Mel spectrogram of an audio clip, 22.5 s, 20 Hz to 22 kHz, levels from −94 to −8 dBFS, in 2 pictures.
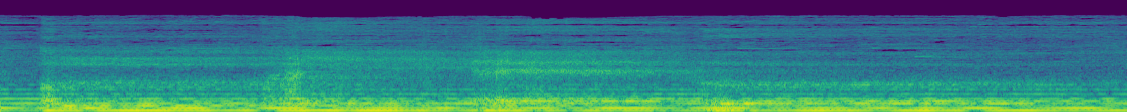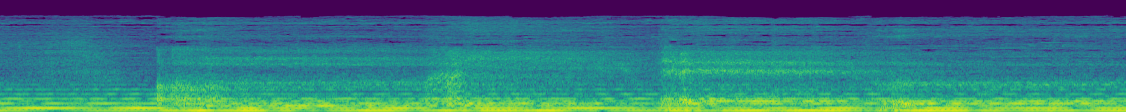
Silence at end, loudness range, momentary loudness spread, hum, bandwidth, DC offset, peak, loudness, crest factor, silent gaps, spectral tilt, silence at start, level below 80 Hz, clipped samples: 0 s; 2 LU; 4 LU; none; 12 kHz; under 0.1%; -2 dBFS; -17 LUFS; 14 dB; none; -7.5 dB/octave; 0 s; -24 dBFS; under 0.1%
